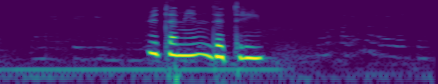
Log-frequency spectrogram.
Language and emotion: Russian, neutral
